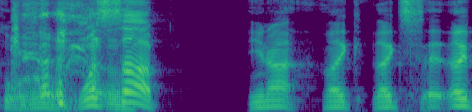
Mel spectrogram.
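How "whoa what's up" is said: high-pitched, riled-up, mad outburst. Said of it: "get mad at me, get mad at me, like, you be like".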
